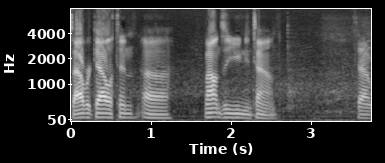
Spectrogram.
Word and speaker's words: Albert Gallatin: i was i was going to say it's pronounced glayton no but it's albert gallatin uh mountains of uniontown that one was high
